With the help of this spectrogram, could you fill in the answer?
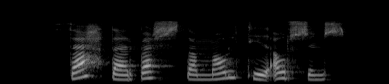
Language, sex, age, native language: Icelandic, female, 9, Icelandic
